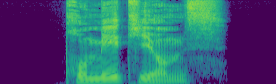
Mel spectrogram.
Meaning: genitive singular of Promethium
- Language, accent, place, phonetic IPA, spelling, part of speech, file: German, Germany, Berlin, [pʁoˈmeːti̯ʊms], Promethiums, noun, De-Promethiums.ogg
